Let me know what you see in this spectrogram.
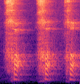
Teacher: kha comes from upper part of the throat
